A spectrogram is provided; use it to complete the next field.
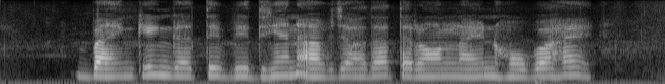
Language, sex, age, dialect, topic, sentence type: Magahi, female, 18-24, Western, banking, statement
